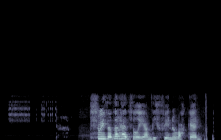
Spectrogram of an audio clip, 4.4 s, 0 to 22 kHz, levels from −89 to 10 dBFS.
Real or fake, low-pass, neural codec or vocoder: real; 7.2 kHz; none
